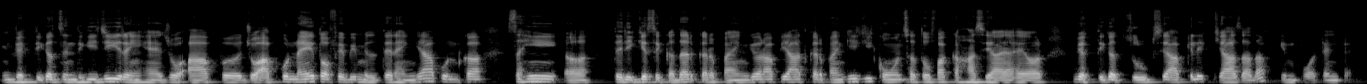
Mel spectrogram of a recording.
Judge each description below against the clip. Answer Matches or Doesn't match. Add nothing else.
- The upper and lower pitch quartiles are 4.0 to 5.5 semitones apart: Doesn't match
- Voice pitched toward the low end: Matches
